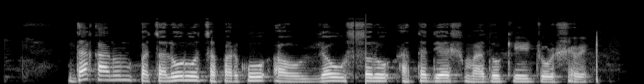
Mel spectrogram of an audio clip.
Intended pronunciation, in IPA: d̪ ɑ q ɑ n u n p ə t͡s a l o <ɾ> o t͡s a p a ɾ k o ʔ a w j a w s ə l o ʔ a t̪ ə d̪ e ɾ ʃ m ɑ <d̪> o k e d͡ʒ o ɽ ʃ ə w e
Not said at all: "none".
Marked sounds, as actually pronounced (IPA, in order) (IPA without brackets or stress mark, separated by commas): ɾ, d̪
